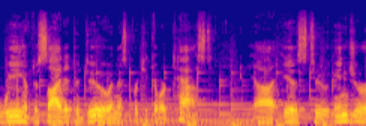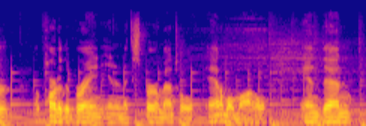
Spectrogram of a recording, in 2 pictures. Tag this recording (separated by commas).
Speech, Music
